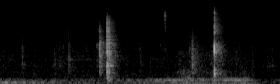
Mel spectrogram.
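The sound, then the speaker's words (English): Wire cutters trim the ends of freshly soldered hookup wires on a sensor board: a few crisp, sharp snips spaced about a second apart over a faint low background. “And just solder these up, just going to trim the ends off.”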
